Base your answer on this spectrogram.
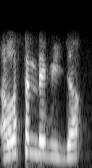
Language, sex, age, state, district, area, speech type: Kannada, male, 45-60, Karnataka, Dakshina Kannada, urban, conversation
